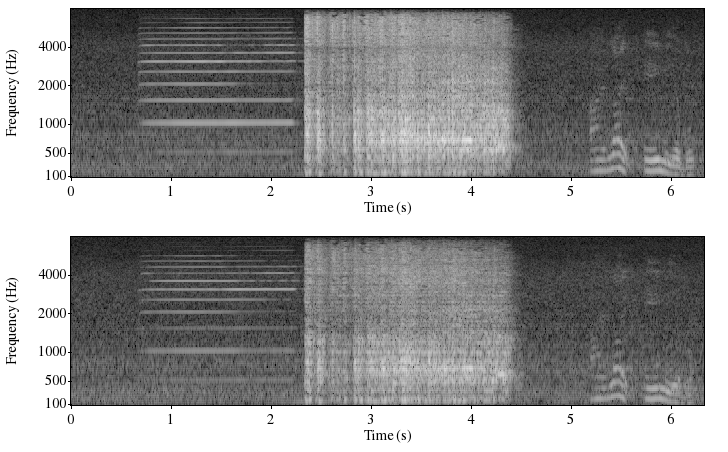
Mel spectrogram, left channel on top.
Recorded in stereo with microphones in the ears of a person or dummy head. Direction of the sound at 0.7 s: 70° left (ahead or behind).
